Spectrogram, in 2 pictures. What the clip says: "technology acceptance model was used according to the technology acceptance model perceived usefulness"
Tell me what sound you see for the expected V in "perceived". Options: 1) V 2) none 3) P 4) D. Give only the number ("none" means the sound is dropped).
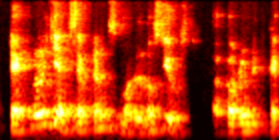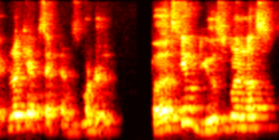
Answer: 2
